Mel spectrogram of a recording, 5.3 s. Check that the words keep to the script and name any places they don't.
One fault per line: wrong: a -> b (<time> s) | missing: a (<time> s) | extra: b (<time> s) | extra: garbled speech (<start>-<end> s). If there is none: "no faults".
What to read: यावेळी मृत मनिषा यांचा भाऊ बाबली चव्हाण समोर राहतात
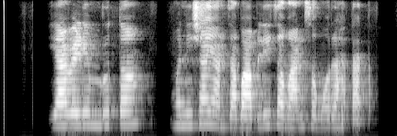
missing: भाऊ (3.1 s)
